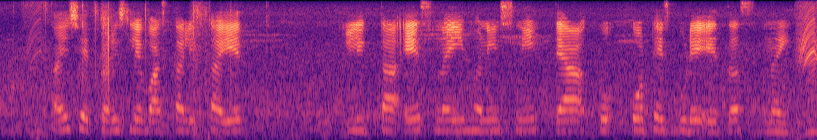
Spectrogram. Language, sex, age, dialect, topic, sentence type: Marathi, female, 25-30, Northern Konkan, agriculture, statement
